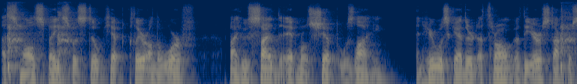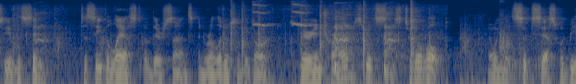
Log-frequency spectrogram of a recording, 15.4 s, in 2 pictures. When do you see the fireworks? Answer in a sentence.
The fireworks can be heard from 10.8 to 15.3 s.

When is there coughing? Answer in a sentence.
The coughing can be heard from 0.1 to 1.1 s, from 7.5 to 8.4 s and from 12.1 to 13.0 s.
